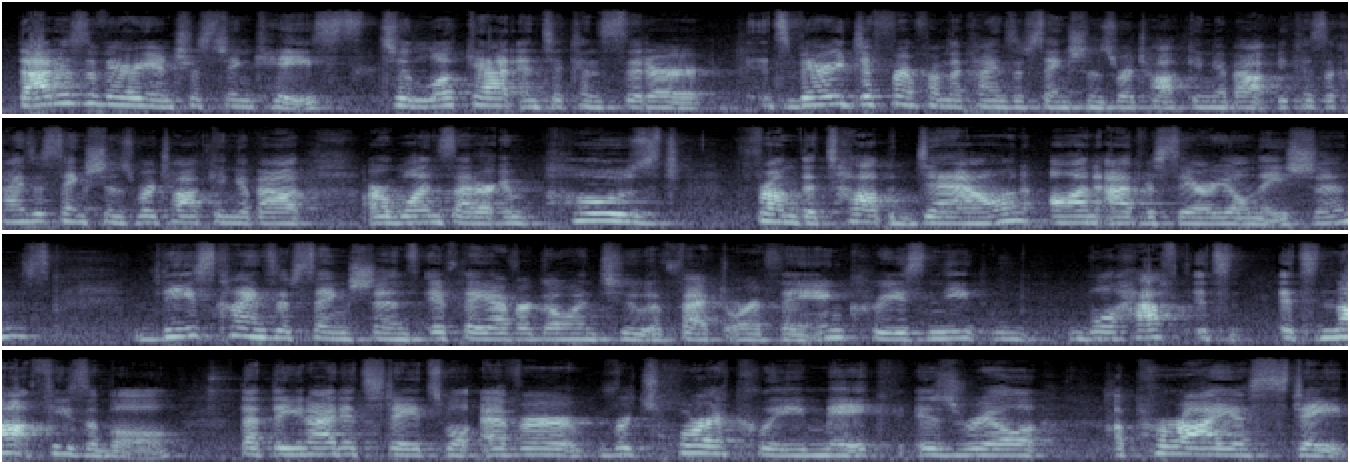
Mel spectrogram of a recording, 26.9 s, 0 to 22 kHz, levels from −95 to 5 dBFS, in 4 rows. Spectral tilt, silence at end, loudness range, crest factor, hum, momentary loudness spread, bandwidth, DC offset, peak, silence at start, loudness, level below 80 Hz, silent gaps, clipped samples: -3.5 dB/octave; 0 s; 5 LU; 24 dB; none; 13 LU; 16 kHz; under 0.1%; -6 dBFS; 0.1 s; -29 LUFS; -64 dBFS; none; under 0.1%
